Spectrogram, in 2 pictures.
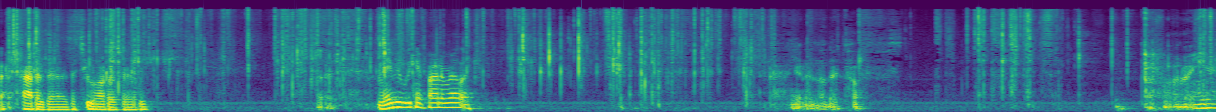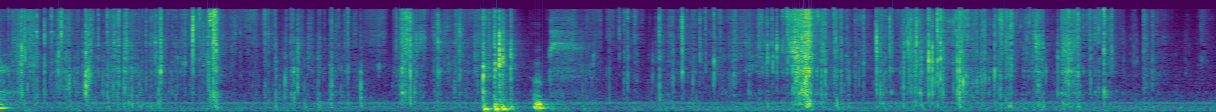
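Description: Fingers rustle and slide trading cards in and out of plastic sleeves.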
